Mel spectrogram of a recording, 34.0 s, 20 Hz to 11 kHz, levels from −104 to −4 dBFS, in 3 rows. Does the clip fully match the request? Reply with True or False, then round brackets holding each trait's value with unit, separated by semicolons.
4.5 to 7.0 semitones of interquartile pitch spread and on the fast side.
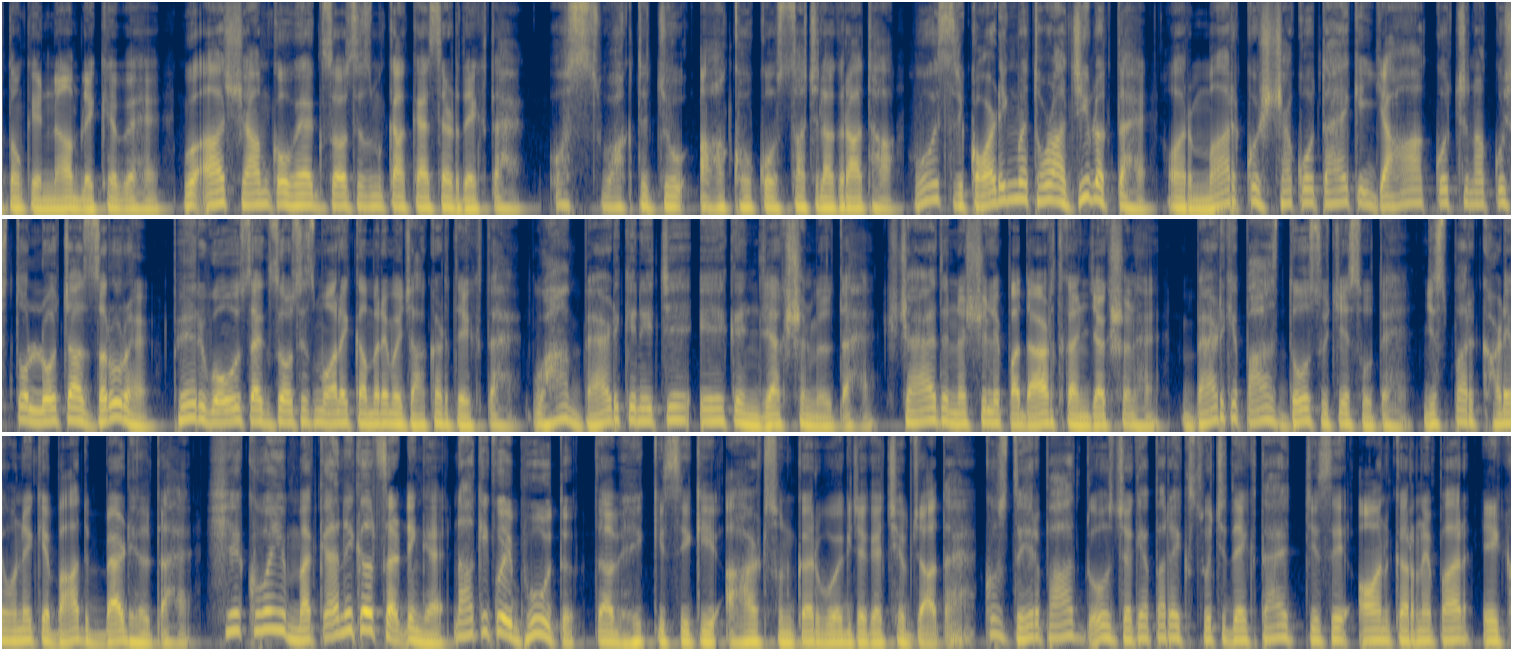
True (5.4 semitones; 215 wpm)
